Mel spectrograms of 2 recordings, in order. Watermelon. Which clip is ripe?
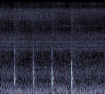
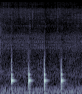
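The second.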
